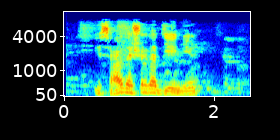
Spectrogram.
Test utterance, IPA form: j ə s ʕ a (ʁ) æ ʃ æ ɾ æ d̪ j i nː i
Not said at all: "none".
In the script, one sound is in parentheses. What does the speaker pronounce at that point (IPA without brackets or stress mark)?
ð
